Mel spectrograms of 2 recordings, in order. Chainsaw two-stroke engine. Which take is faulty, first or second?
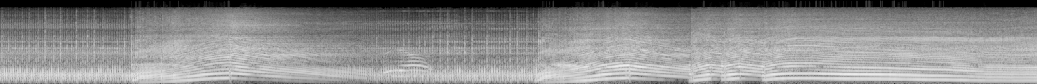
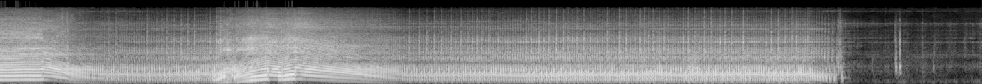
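first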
